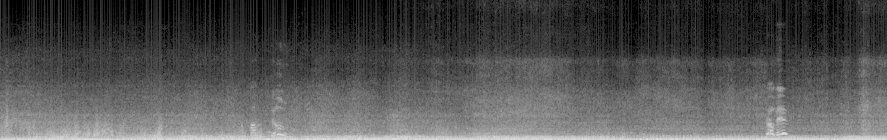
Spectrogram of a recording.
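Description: An off-road vehicle's engine rumbles steadily close by.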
